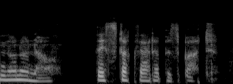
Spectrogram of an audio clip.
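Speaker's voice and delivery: quiet hushed aside. Voicing a character leaning closer to teammates at a party: said quietly. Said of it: "said quiet enough so only the immediate team hears it".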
